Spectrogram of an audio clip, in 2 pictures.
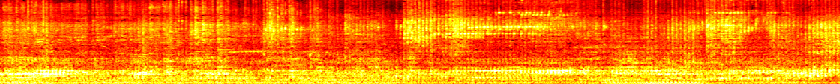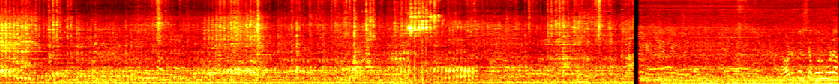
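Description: Diesel engine of a JCB tandem road roller running steadily as its steel drum rolls onto and crushes a row of metal exhaust silencers, with irregular metallic crunching and creaking over the engine drone. Voices mix in.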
